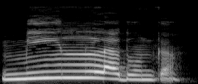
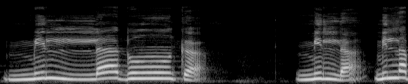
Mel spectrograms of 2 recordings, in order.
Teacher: ہم اس کو یہ نہیں پڑھیں گے من لدن کا، بلکہ ہم یہاں پڑھیں گے من لدن کا، ملا، ملا پڑھیں گے۔ نون جو ہے وہ مکمل طور پہ داخل ہو چکا ہے لام میں، جس کی وجہ سے نون کی آواز ختم ہو گئی ہے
